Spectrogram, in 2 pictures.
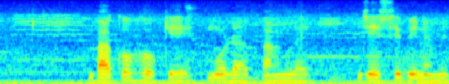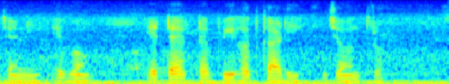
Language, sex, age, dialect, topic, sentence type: Bengali, male, 18-24, Western, agriculture, statement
